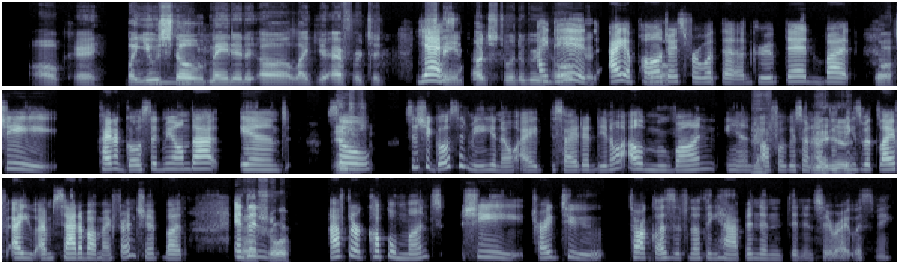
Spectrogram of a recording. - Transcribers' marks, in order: none
- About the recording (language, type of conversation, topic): English, unstructured, How do I handle a friend's romantic choices that worry me?
- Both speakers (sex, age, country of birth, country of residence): female, 20-24, Philippines, United States; male, 30-34, United States, United States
